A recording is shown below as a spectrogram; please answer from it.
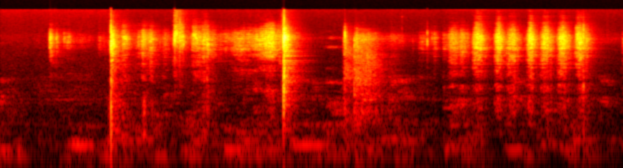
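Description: Antique perforated brass sieve handled on a table: its metal rim rubs and scrapes on the surface, with two sharp knocks about a second in and near three seconds, and a run of quick scrapes near the end as it is set down upside down.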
